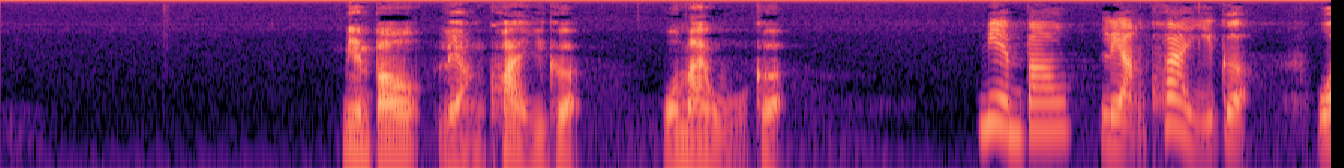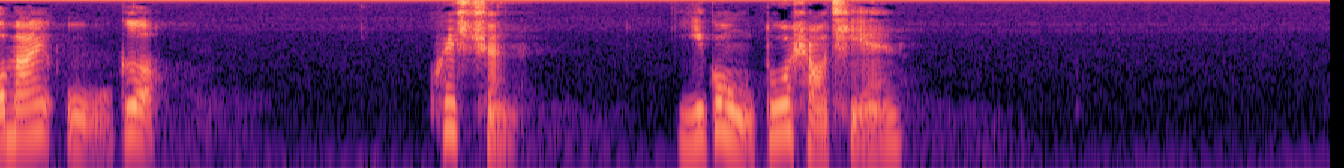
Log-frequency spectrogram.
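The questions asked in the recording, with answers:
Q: 一共多少钱?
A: 十块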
